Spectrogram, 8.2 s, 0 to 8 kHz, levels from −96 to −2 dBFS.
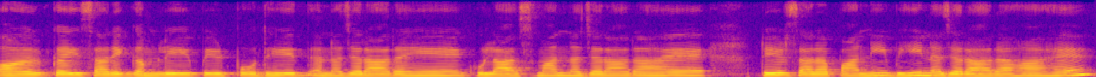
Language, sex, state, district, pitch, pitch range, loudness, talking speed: Hindi, female, Bihar, Vaishali, 210 Hz, 205-215 Hz, -15 LUFS, 175 wpm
